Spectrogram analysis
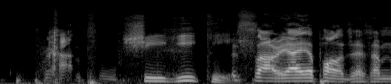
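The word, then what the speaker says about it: Shigeaki: Team is owned by former NASCAR NASCAR and open-wheel driver Shigege Hattori. Did I say that right? Shigeki.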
